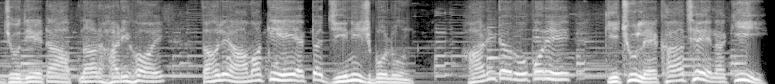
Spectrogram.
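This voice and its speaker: Slow, high-voiced honest farmer played by a man. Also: expressive, mellow, faint music behind. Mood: challenging. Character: honest, humble village farmer, selfless and earnest. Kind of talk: moral cartoon dialogue.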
